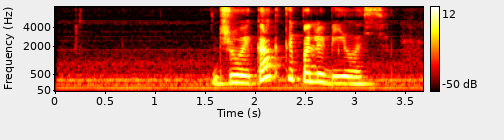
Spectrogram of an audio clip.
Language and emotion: Russian, positive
